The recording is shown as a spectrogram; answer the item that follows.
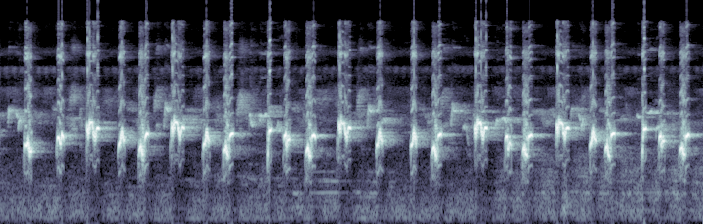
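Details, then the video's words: Yellow-vented bulbul in sustained 'gacor' song intended to trigger other bulbuls to sing: a fast, continuous series of gurgling, up-and-down chirps, closely spaced and even in loudness throughout. "trucukan gacor ROPEL PANJANG buat pancingan trucukan agar bunyi"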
